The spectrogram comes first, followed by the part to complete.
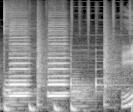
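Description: A car horn honking twice: two short, steady toots in quick succession.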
